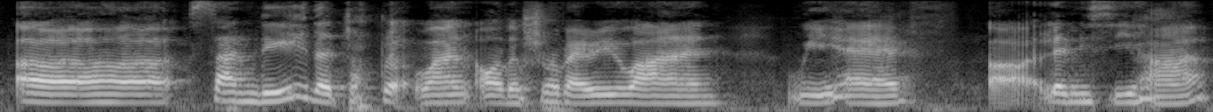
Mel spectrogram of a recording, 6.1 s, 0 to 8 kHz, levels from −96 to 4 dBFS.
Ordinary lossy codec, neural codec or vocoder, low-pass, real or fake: none; codec, 16 kHz, 2 kbps, FreqCodec, larger model; none; fake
